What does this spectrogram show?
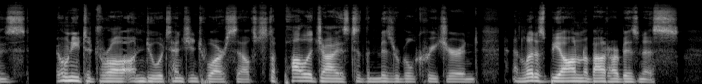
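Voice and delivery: hushed whisper in a put-on character voice. Voicing a robed figure whispering to a companion: whispering in character. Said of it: "is whispering".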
